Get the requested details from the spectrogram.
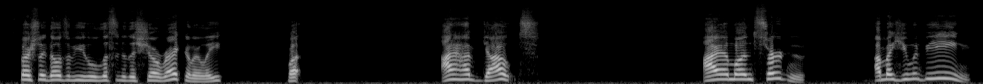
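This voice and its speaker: On a solo podcast, a male host with a high voice speaks earnestly and somewhat preachily, returning again and again to "my friends." He's clearly losing his voice, and the recording is dry.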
